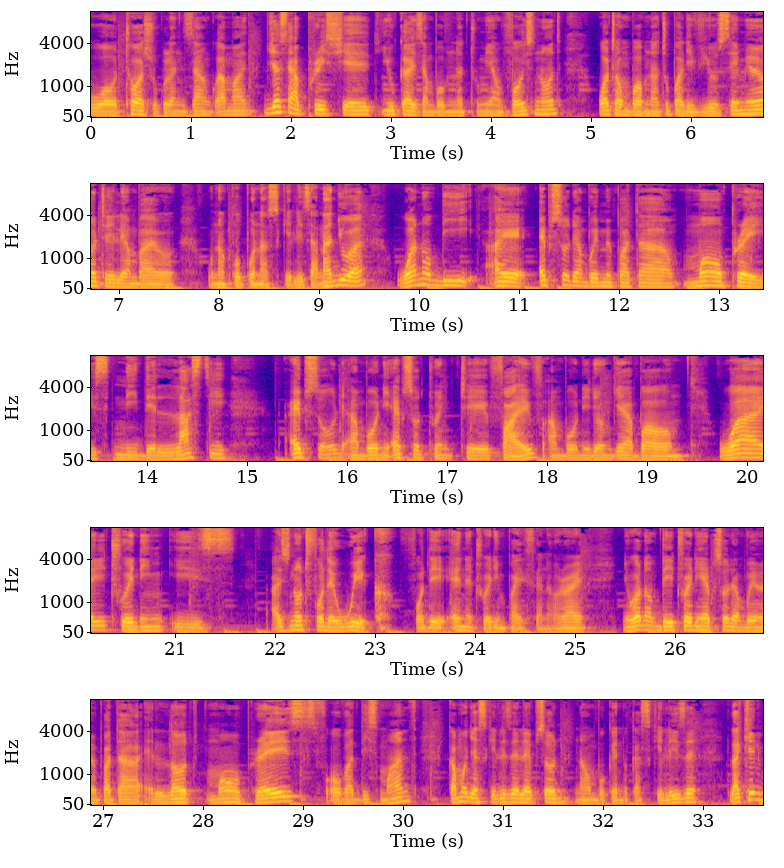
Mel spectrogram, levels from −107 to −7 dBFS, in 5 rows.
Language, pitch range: Swahili, 100-125 Hz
